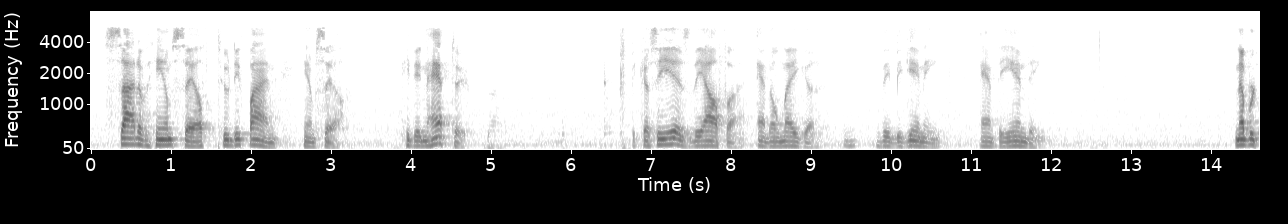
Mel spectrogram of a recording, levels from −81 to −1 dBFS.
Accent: American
